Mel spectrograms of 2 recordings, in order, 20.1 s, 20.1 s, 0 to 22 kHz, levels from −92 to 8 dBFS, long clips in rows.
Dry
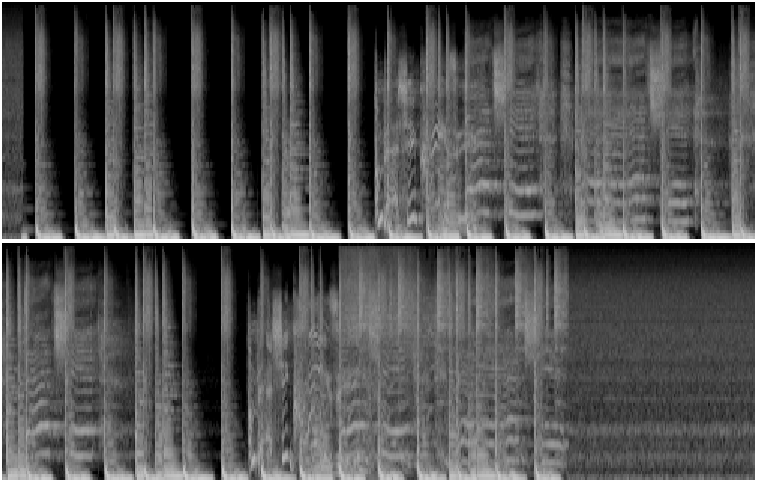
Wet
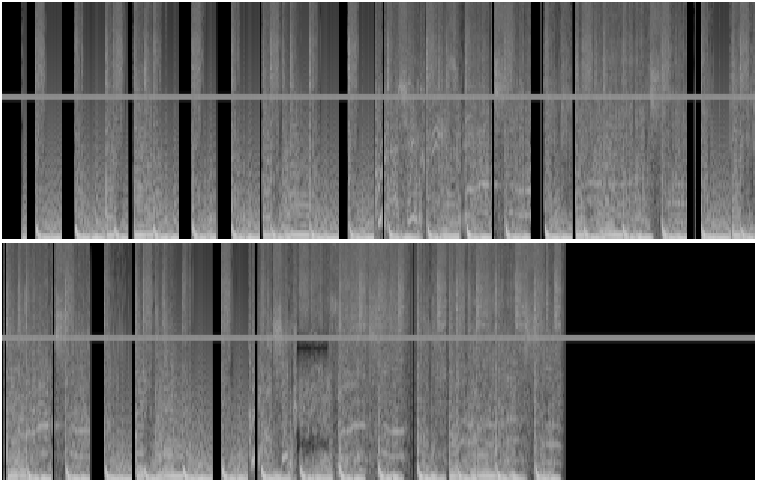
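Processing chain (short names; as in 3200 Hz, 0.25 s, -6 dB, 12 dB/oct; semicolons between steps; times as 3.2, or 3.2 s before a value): bit-crush 4-bit; 13.97–14.4 fixed phaser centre 1500 Hz, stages 4; whine 4200 Hz -30 dBFS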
